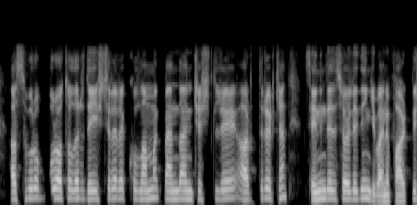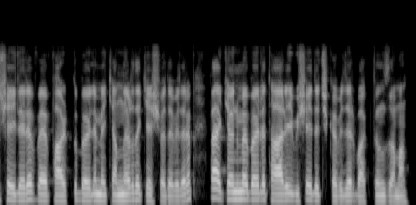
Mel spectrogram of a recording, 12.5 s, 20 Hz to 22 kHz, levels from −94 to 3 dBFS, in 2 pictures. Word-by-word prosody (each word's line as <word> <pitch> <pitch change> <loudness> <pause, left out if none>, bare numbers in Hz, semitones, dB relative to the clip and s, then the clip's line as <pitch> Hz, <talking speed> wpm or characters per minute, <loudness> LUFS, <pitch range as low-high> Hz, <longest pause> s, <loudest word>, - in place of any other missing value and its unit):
Asıl 155 +2 -1
bu 175 - 0
ro 180 - 0 0.2
bu 175 - +1
rotaları 170 -2 +1
değiştirerek 175 +2 -1
kullanmak, 165 +2 -2
bende, 155 0 +1
hani, 160 0 +1
çeşitliliği 165 +3 -3
arttırırken 165 +4 -1 0.3
senin 150 +3 +3
de 165 0 +2
de 160 - -4
söylediğin 160 +2 +1
gibi, 130 -6 0
hani, 115 +1 +3
farklı 120 +6 0
şeylere 135 +1 +1
ve 125 -1 +3
farklı 120 +3 -1
böyle 125 0 +1
mekânları 125 +2 +1
da 145 - +2
keşfedebilirim. 115 +1 -2 0.3
Belki 165 -4 +3
önüme, 150 0 +4
böyle, 145 0 +2
tarihî 130 0 +3
bir 125 - -3
şey 140 +2 -1
de 130 - 0
çıkabilir, 115 +1 -2
baktığın 115 +1 -3
zaman. 105 -2 -3
145 Hz, 170 wpm, -24 LUFS, 125-160 Hz, 0.3 s, önüme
